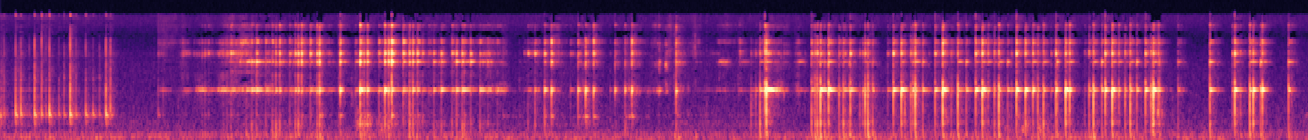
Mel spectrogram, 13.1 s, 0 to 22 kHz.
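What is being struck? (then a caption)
Glass item. Glass items are tapped in a quick, irregular run of light clinks over about 13 seconds. Each tap gives a short, bright ring with a steady tone near 1.7 kHz and high shimmering overtones. After a softer, lower-pitched opening flurry, the taps settle into the glassy pattern, with a sharper, louder clink near the middle.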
